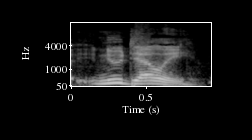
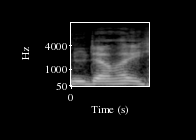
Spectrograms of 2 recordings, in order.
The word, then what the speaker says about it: Delhi: New Delhi. You know, everyone else in the world pronounces New Delhi. Here, it's New Delhi.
